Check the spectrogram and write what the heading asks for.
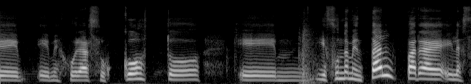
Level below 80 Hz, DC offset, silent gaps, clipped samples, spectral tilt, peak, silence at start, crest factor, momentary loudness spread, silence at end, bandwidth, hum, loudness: -60 dBFS; under 0.1%; none; under 0.1%; -4 dB/octave; 0 dBFS; 0 s; 20 dB; 16 LU; 0.05 s; 16.5 kHz; none; -19 LUFS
